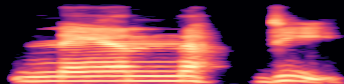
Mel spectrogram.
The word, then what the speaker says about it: Nadi: So it's written N-A-D-I, but it's pronounced Nan. D. So in Fijian, before the letter D, there's a little N.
